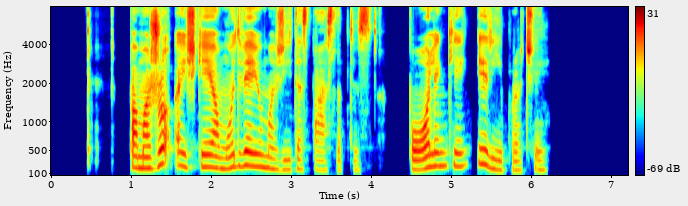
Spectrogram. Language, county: Lithuanian, Šiauliai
